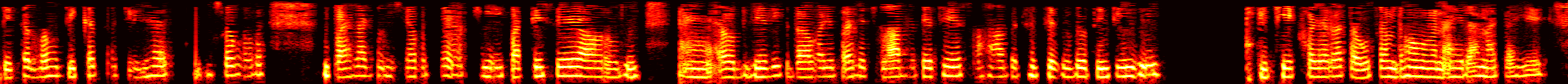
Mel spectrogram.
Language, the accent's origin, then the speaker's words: Hindi; Bihar, India; घर कल्याणपुर वाली बेलची पंचायत पटखन चंडी जिला लंदा का निवासी हूँ।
